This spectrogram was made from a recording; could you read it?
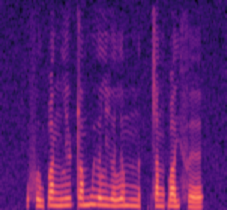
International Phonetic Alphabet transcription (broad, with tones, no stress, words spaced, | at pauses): fə˨˩˨wɓa˧ŋli˧˥ə̯ ʈa˧˥mwɨ˧ə̯li˨˩ə̯ lə˧mnə˨˩k̚ ca˧ŋɓa˧˥jfɛ˨˩˨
